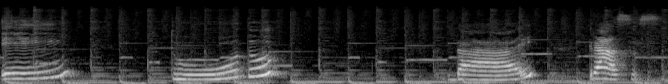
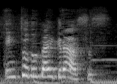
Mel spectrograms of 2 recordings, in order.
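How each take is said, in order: First: The phrase is spoken very slowly. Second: The phrase is spoken very quickly. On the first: "falando bem devagar" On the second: "E depois bem rápido"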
